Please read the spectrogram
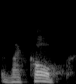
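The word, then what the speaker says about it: Co-op: de experiencia, se llama The Coop. Se escribe ZA, el, la en inglés y luego la abreviatura de cooperativa, C-O-O-P.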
